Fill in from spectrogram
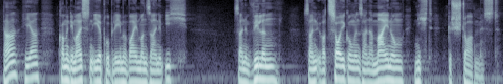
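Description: A middle-aged man preaching a sermon in a lively, emphatic way, with humorous asides. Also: lowish voice, a little slow, clear, resonant tone.

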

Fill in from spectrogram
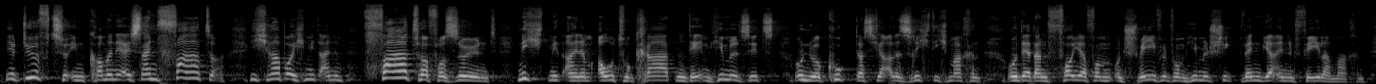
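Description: Male preacher, slightly high-pitched, dramatic sermon delivery with big swings in volume. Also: moderate pace, hardly any pauses. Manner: dramatic swings between loud emphasis and soft low passages.

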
